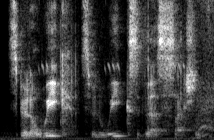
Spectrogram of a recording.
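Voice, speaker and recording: Man, streamer co-host, bright cutting voice, cold-worn, rambly casual delivery. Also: mid-range voice, fairly even intonation, fast talker, creaky, faint music behind. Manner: rambling, restarts and chatty asides. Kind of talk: casual gaming chat.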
